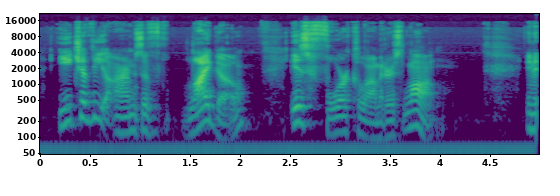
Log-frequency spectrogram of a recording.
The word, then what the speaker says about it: LIGO: Corie whose acronym is lig Oh pronounced LIGO or sometimes legal these are two massively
